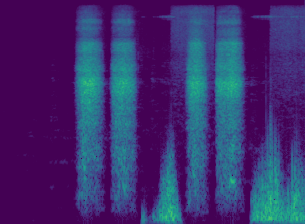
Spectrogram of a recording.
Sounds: Sniff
